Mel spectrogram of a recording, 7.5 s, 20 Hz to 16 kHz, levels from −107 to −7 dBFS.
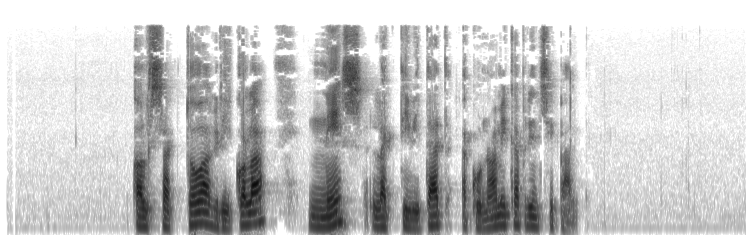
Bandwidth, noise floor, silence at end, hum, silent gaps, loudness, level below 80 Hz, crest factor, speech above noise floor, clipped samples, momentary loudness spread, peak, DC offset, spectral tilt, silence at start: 11.5 kHz; -76 dBFS; 1.7 s; none; none; -24 LUFS; -58 dBFS; 22 dB; 52 dB; under 0.1%; 13 LU; -4 dBFS; under 0.1%; -4.5 dB/octave; 1.35 s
